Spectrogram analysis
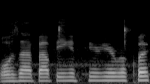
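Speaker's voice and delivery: in-character half-whisper. Sneaking up invisibly on another character to speak: half-whispering in character. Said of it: "I'm just gonna whisper".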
